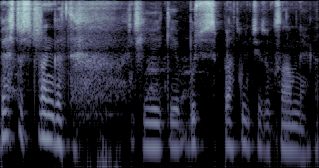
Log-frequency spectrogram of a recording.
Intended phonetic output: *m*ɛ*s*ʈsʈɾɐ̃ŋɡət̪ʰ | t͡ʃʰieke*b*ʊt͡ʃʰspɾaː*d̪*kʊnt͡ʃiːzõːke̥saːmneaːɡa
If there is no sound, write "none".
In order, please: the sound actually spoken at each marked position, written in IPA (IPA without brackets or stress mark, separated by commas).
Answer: b, s, b, t̪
